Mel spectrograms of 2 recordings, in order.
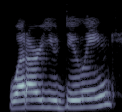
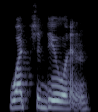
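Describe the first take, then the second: First: The word 'are' is clearly pronounced. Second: The word 'are' is dropped entirely. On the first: "Instead of what are you doing?" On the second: "they reduce and say what you doing?"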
